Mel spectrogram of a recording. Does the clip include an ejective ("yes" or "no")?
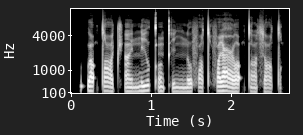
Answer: yes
